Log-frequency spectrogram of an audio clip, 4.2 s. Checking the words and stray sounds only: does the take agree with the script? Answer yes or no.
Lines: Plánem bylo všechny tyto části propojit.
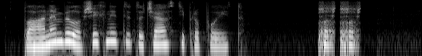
no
